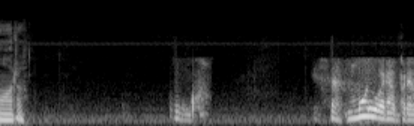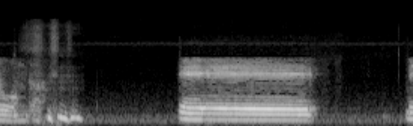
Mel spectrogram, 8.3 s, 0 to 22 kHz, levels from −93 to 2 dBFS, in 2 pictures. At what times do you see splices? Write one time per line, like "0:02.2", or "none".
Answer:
none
